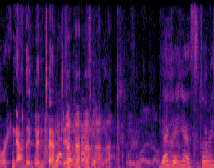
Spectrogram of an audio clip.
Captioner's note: all laughing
